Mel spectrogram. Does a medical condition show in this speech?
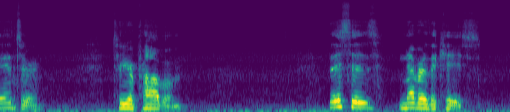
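Yes: cerebral palsy, spastic.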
